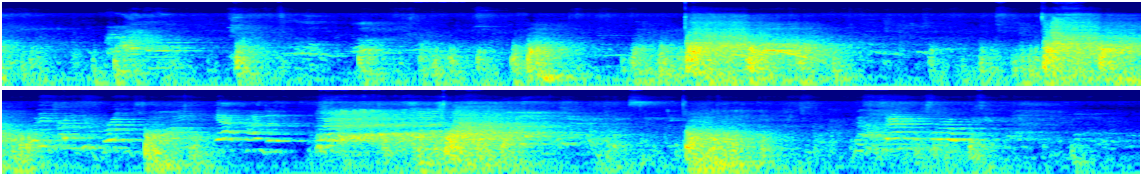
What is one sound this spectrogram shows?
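A young woman shouts with effort nearby.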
